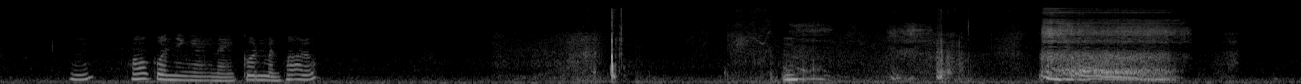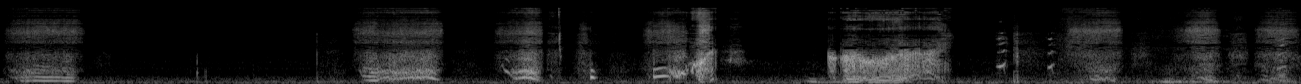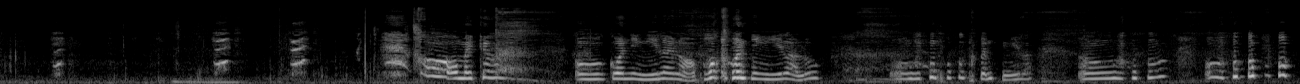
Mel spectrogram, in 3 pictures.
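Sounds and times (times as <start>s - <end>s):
person snoring: 10.4s - 12.0s, 16.6s - 18.5s, 21.1s - 22.6s, 23.7s - 26.0s.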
